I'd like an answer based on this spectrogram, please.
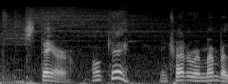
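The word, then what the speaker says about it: Steyr: I checked the pronunciation it sounds like stare like I'm staring at you or a staircase stair okay I'm try to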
